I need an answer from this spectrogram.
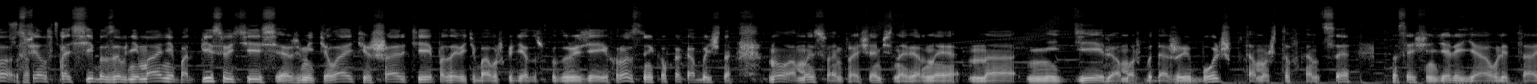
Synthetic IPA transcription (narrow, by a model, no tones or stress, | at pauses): fsʲe̞mspɐsʲibəzəvnʲɪmanʲɪjəpɐt̪̚pʲisɨvəjtʲɪsʲʐɨmʲitʲɪlˠajtʲɪʂaɾʲtʲɪpəzɐvʲitʲɪbabʊʂkʊdʲe̞d̪ʊʂkʊd̪ɾʊzʲjejixrot̪st̪vʲɪnʲːɪkəfkakɐbɨt͡ɕnənuamɨsva̰mʲɪpɾəɐɕːæjɪmsʲənɐvʲe̞rnəjənənʲɪdʲelʲʊɐmo̞ʐɨd̪̚bɨt̚ʲd̪aʐɨɪbo̞lʲʂɨ̥pə̥t̪ɐmuʂt̪ofkɐnt̪sɛnɐst̪ed̪ɕːɪjnʲɪdʲelʲɪjaʊlʲɪt̪ʰa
